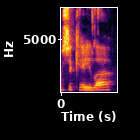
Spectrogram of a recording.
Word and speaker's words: Shakayla: And is it Shakayla or Shakila? Hi, yes, I'm here. Hi, tell us your name. I'm Shakayla. Shakayla. So I said it right the first Yep, time.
